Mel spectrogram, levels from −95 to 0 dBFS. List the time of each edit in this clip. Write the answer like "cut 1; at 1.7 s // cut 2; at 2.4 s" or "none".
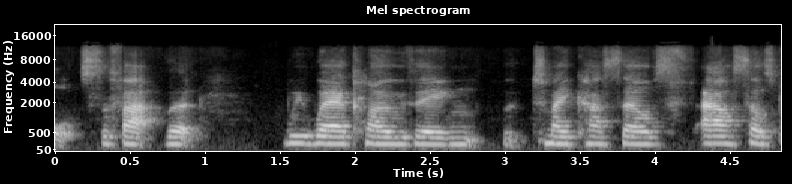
none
